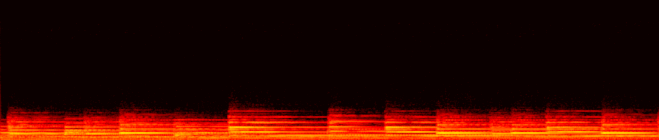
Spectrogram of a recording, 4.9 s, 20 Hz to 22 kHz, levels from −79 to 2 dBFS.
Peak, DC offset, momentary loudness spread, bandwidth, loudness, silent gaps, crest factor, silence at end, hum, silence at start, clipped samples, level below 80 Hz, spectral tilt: -14 dBFS; under 0.1%; 4 LU; 18 kHz; -26 LUFS; none; 12 dB; 0 s; none; 0 s; under 0.1%; -60 dBFS; -4.5 dB/octave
